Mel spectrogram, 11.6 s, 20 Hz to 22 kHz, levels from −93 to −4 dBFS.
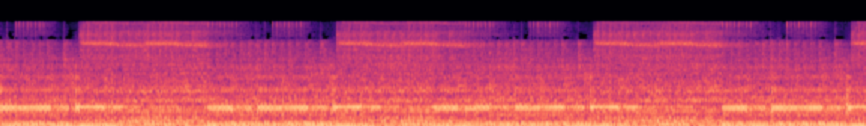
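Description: No technical faults can be heard anywhere in this recording.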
